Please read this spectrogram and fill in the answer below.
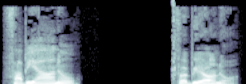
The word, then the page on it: fabiano: German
